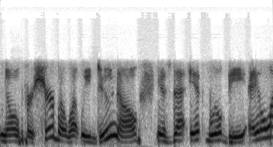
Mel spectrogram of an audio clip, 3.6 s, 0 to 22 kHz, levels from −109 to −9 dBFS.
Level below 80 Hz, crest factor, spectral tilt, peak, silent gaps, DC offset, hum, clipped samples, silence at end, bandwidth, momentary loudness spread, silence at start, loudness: -58 dBFS; 10 dB; -9.5 dB/octave; -8 dBFS; none; under 0.1%; none; under 0.1%; 0 s; 4.1 kHz; 4 LU; 0 s; -18 LUFS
